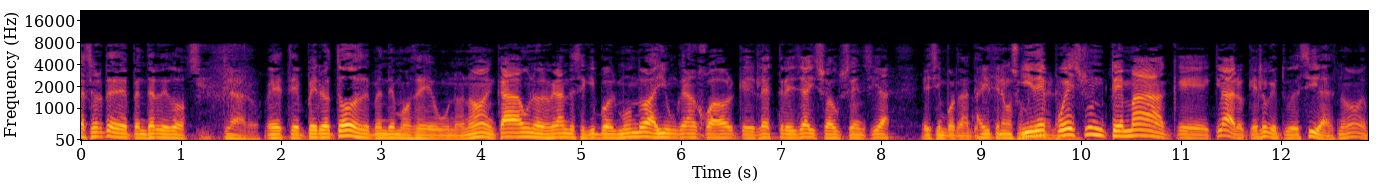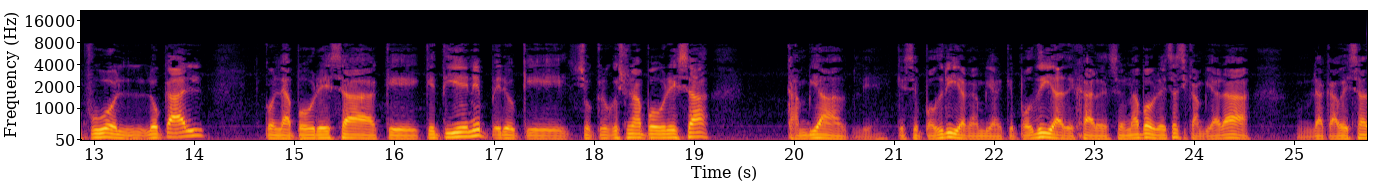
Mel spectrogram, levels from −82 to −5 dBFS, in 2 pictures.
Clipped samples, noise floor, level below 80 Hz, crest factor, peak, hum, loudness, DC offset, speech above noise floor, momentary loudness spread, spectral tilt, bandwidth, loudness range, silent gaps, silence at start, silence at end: under 0.1%; -51 dBFS; -40 dBFS; 16 dB; -4 dBFS; none; -21 LUFS; under 0.1%; 31 dB; 10 LU; -7.5 dB/octave; 8 kHz; 5 LU; none; 0 s; 0 s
